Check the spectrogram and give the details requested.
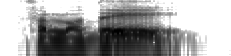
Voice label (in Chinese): "feh4loh4de1", 玉環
